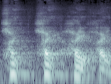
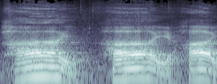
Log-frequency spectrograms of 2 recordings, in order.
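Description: First: The replies are short and quick. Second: The replies are drawn out and slow.

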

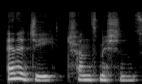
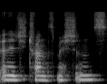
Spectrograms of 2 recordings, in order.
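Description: First: The phrase is said slowly and clearly. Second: The phrase is said quickly and rushed. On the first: The speaker calls it right. "I'll say that a bit clearer" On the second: The speaker calls it wrong. "I always say it really fast"

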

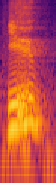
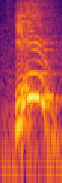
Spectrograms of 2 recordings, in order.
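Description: First: It is said in a lower voice. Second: It is said in a higher voice.

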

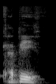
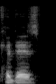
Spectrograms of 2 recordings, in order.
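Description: First: The name is said with a Spanish-style pronunciation. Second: The name is said with an English-style pronunciation. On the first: The speaker is being cultured. "If you're cultured, you pronounce it like Alex" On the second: The speaker is keeping it easy. "for sake of ease"

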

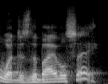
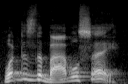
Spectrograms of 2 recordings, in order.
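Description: First: It is said in his ordinary accent. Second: It is said in a Southern accent.

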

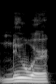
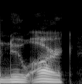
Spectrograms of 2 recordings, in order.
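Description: First: It is run together into one short word. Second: It sounds like two separate words, new ark. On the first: It is the usual name of the town. "but Newark, New Jersey" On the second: It points to the idea of a new ark. "nobody really pronounces it the way we are right now"

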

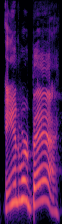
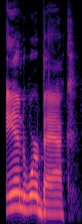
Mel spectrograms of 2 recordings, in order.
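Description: First: It is said in an upbeat tone. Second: It is said in a sad tone.

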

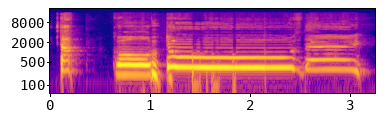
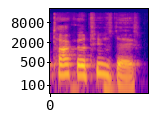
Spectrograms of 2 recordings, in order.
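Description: First: It is said in an imitated, put-on voice. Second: It is said in a plain, ordinary voice. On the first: The speaker calls it right. "I feel like you have to say it like LeBron does" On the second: The speaker calls it wrong. "I feel like you didn't say it right"

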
